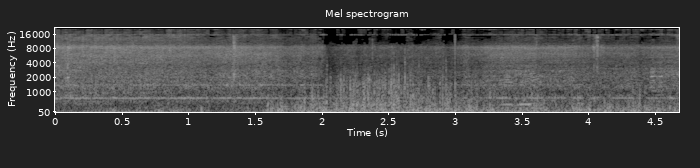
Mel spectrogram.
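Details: Electric golf cart, after the wiring was overhauled and the motor controller replaced, rolling along with a steady thin motor whine over low tyre and ground rumble. Running normally.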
